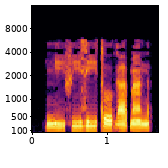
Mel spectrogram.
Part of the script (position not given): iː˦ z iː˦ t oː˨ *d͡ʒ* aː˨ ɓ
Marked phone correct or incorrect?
incorrect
